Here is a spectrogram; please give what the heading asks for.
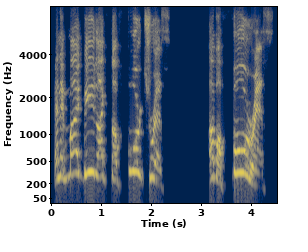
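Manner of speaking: high, loud complaining shout; mock outrage. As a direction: yell at her to put her arms down. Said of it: "I'm like".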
